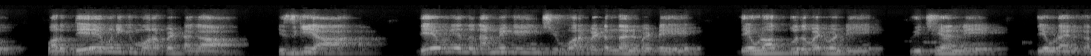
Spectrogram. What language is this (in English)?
Telugu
